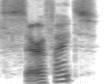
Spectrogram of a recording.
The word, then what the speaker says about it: Seraphites: Seraphites.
